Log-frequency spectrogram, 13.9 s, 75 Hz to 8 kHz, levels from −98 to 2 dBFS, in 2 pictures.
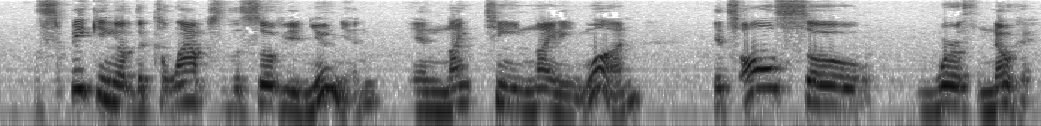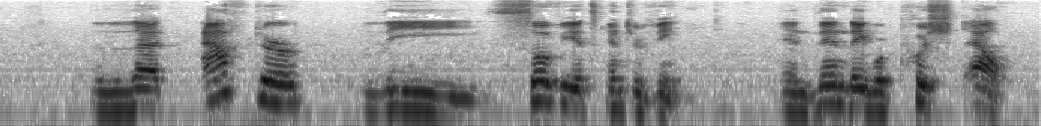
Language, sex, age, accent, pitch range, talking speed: English, male, 50-69, American, 125-185 Hz, 110 wpm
